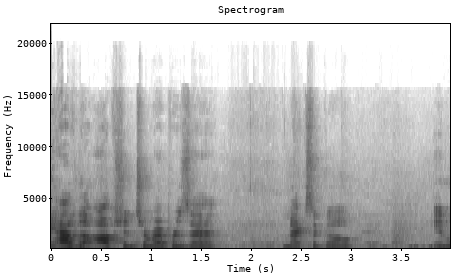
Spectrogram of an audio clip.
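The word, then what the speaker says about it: México: do Spanish now but the proper way to say it is Mexico you know not Mexico you know so I try to incorporate the way you're supposed to say it with the accent okay so my first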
